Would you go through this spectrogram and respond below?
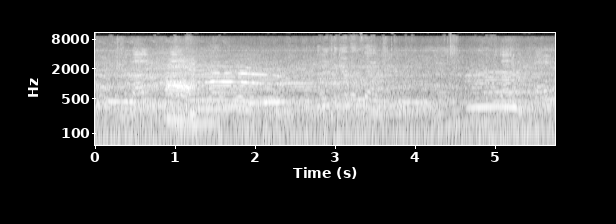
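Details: Cattle being unloaded from a truck in Indonesia; drawn-out low moos with steady harmonic bands, one near the start and another longer one toward the end, over constant background rumble and brief human voices.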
